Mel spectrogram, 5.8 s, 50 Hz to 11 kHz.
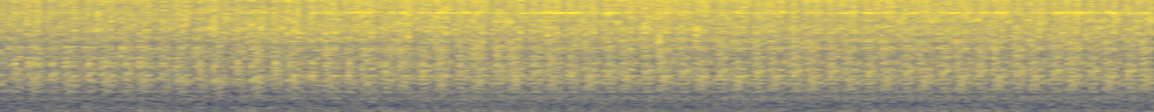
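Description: Hard, regular knocking about 160 times a minute over a loud diesel idle, a rough clatter pointing to an injection-side knock. Cause suspected, not confirmed.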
